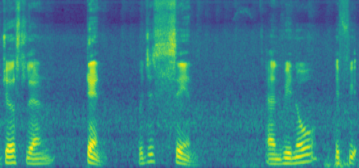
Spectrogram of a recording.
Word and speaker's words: zehn: So, sane, it's pronounced as sane and not Zain.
